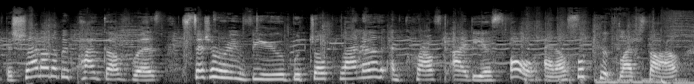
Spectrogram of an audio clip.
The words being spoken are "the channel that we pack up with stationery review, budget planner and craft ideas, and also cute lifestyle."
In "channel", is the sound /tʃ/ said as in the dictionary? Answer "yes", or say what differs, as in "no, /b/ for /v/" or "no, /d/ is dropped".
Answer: no, /ʃ/ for /tʃ/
